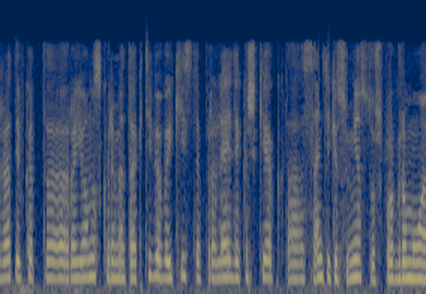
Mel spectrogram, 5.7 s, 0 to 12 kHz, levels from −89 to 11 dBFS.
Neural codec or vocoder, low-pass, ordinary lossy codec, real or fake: none; 7.2 kHz; AAC, 32 kbps; real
